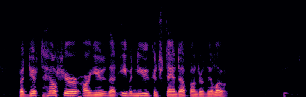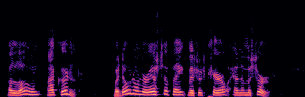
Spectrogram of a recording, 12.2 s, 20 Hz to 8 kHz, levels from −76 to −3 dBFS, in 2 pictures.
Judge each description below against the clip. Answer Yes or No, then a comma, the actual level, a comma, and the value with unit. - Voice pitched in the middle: Yes, medium, 180 Hz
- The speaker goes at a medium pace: No, slow, 125 wpm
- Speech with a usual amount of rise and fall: No, wide, 7.6 semitones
